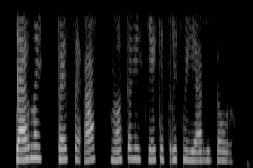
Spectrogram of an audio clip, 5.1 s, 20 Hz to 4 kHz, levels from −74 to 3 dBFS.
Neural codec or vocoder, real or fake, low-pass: codec, 16 kHz, 2 kbps, FreqCodec, smaller model; fake; 3.6 kHz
